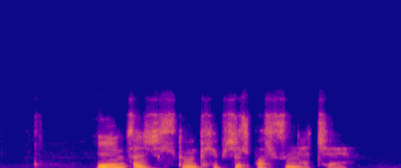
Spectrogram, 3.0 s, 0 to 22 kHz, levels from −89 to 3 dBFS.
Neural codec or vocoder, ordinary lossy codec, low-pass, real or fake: none; Opus, 16 kbps; 7.2 kHz; real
